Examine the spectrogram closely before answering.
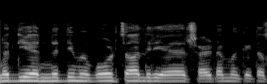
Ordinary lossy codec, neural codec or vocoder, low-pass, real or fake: none; none; 7.2 kHz; real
